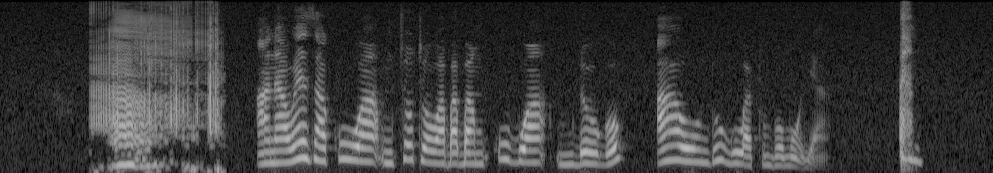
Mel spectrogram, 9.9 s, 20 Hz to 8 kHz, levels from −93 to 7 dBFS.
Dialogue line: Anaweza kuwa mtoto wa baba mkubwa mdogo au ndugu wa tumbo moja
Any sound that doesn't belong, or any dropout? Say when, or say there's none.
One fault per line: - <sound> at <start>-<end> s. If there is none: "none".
- squeak at 0.9-2.3 s
- cough at 9.0-9.2 s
